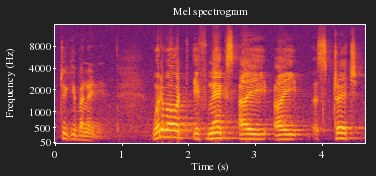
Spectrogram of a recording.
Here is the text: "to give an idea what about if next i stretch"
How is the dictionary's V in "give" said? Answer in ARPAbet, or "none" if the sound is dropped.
B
